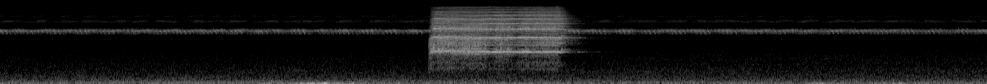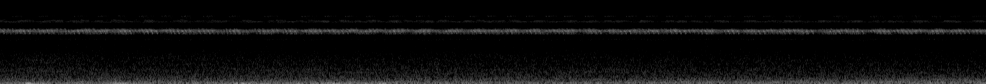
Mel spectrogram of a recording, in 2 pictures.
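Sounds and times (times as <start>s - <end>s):
young barn owl hissing screech: 4.3s - 6.0s.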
